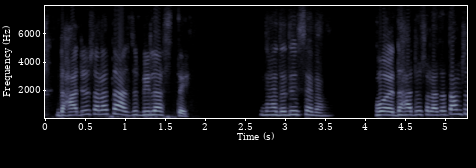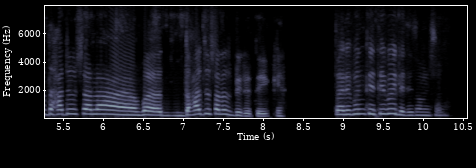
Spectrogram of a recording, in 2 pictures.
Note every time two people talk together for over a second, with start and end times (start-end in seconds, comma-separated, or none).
none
